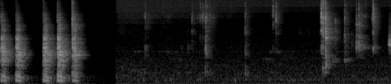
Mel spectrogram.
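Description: A quick run of loud taps in the first second. Near the end comes a cluster of sharp clicks and cracks as a hen's egg is cracked open against a glass mixing bowl.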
